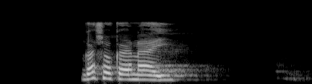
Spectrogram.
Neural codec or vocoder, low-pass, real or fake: none; 7.2 kHz; real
